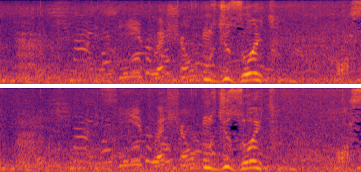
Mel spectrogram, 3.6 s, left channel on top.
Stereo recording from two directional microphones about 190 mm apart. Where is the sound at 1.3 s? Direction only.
45° right (ahead or behind).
